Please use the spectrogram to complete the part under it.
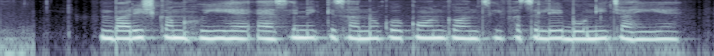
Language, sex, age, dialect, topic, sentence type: Hindi, female, 41-45, Garhwali, agriculture, question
